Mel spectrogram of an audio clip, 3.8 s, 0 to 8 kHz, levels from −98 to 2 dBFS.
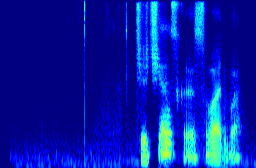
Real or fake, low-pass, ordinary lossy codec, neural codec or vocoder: fake; none; none; codec, 16 kHz, 1 kbps, X-Codec, HuBERT features, trained on general audio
